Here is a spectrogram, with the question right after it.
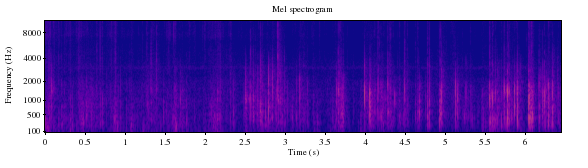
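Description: Long nails scratch across the weave and top edge of a large embroidered woven straw/jute bag. The result is a busy run of dry, crinkly scratching and crackling, with quick bursts concentrated in the mids and little low end.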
